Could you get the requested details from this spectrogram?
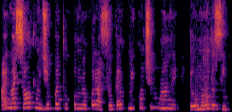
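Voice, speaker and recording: A middle-aged woman giving a lively personal religious testimony, acting out the voices in her story and calling her listeners brothers and sisters. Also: high-pitched, fast. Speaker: church member giving testimony.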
